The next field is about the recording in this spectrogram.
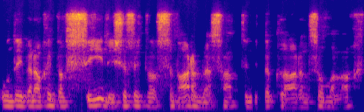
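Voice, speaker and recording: Against a quiet background, a man with a medium pitch and a Swiss German accent sounds somewhat breathy, keeping his intonation fairly even. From Switzerland. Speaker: tarot teacher and astrologer; tarot teacher. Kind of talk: interview. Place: home room. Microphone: webcam.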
